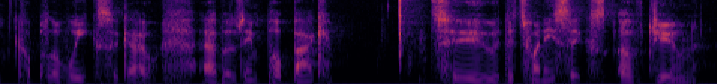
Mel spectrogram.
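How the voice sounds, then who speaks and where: Relaxed yet bright and sharp in tone, a man talks at a fairly quick pace. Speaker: radio host. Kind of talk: radio dj patter. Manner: relaxed, chatty, casual.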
